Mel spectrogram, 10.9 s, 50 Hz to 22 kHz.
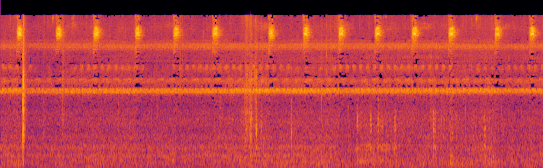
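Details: Insects of the grass sing during a campfire evening: a constant thin, high-pitched trilling hum and evenly spaced bright chirps about every 0.75 seconds, broken by a few sharp snaps and crackles of the fire.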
